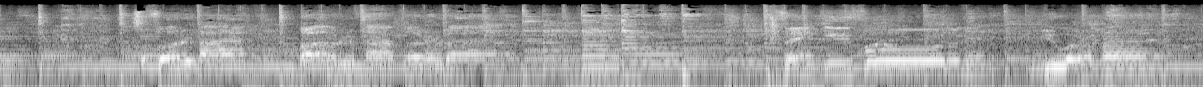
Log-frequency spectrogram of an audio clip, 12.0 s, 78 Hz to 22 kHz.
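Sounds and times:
bass line: 0.0s - 12.0s
strummed acoustic guitar: 0.0s - 12.0s.

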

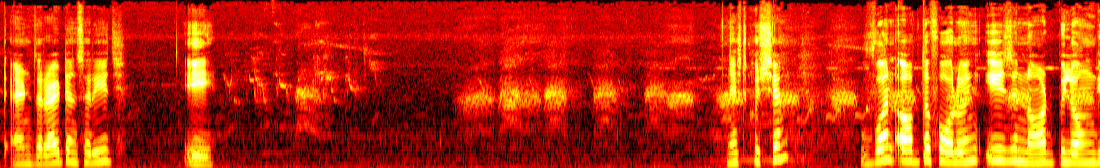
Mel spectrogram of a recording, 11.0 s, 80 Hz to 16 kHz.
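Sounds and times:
faint bird calls: 2.2s - 10.7s.

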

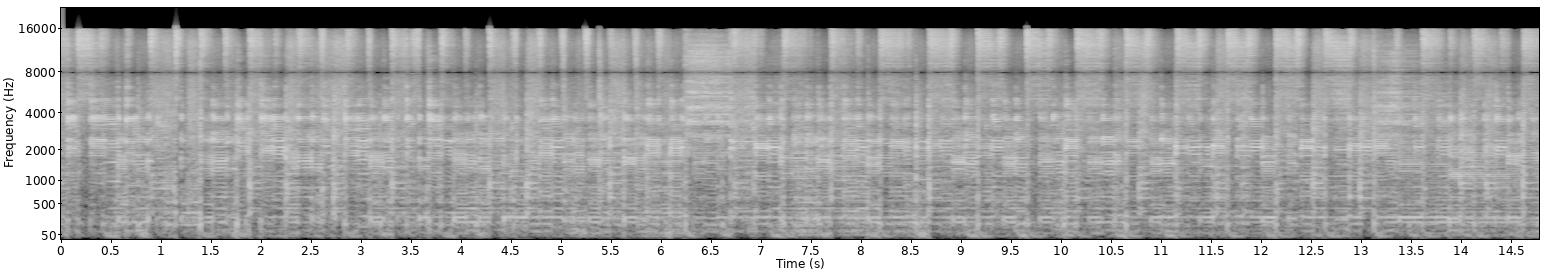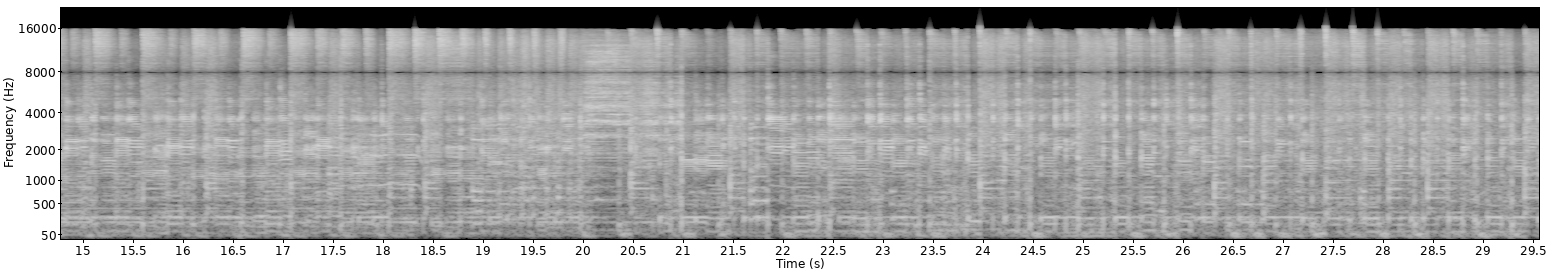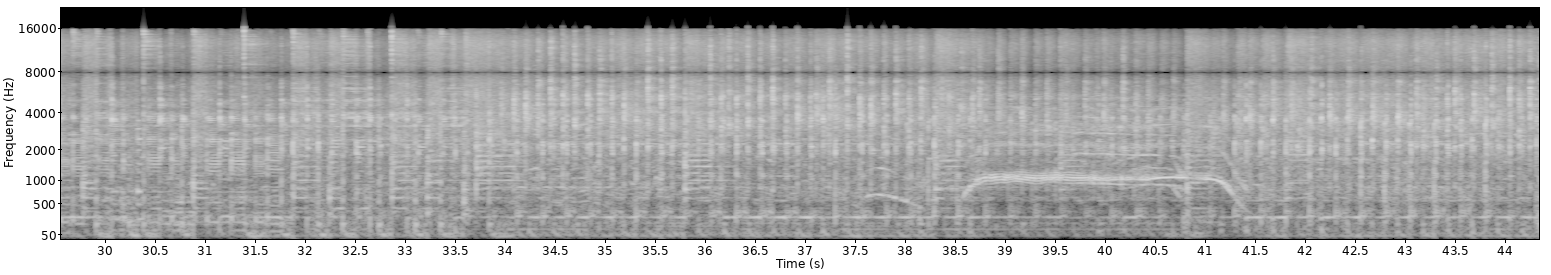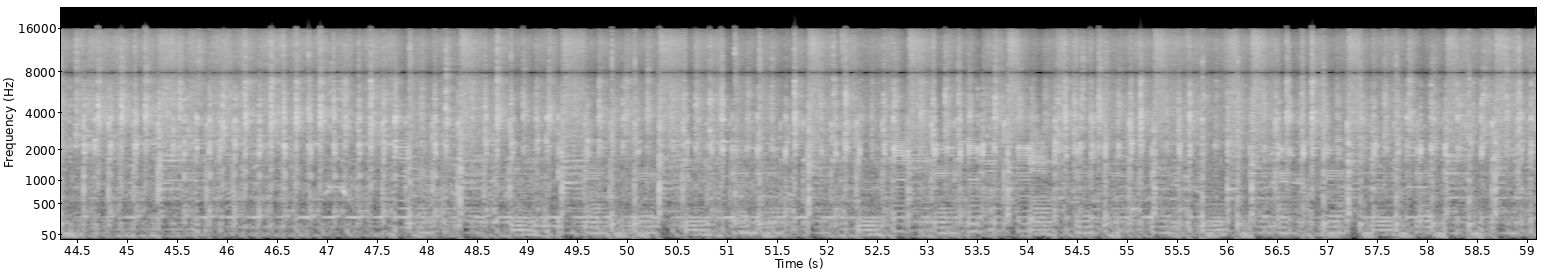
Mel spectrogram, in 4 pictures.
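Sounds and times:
drum kit rhythm: 0.0s - 59.0s
electric bass: 0.0s - 59.0s
electric guitar: 0.0s - 59.0s.

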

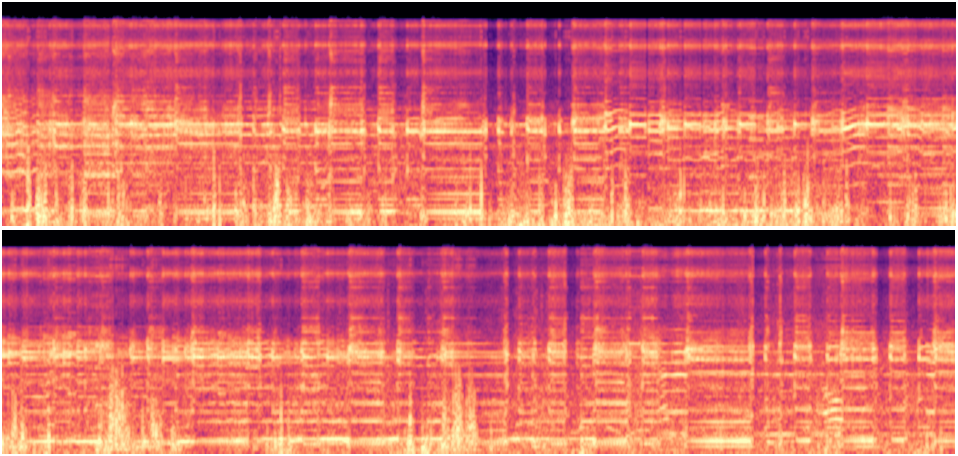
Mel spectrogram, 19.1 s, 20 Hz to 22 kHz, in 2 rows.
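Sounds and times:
looped electric guitar groove: 0.0s - 19.0s.

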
